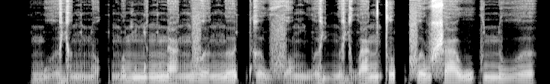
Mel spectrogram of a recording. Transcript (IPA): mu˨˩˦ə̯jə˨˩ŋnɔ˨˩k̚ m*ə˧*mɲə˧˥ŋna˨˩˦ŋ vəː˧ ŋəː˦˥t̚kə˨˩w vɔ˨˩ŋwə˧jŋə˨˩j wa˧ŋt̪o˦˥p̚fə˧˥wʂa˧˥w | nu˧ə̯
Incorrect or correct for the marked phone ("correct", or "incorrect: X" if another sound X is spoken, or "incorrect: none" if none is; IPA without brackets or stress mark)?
correct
